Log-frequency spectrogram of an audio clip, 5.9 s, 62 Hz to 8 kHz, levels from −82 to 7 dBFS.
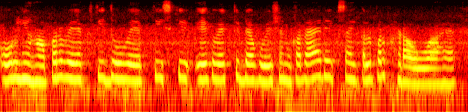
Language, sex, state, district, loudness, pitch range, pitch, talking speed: Hindi, female, Uttar Pradesh, Shamli, -14 LUFS, 240-265 Hz, 250 Hz, 205 wpm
